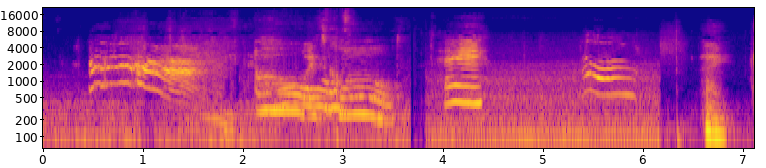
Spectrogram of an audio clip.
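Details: Kitten meowing and crying, a run of four or five plaintive meows that bend and fall in pitch, some short and some stretched, with room noise and brief human sounds between them.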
